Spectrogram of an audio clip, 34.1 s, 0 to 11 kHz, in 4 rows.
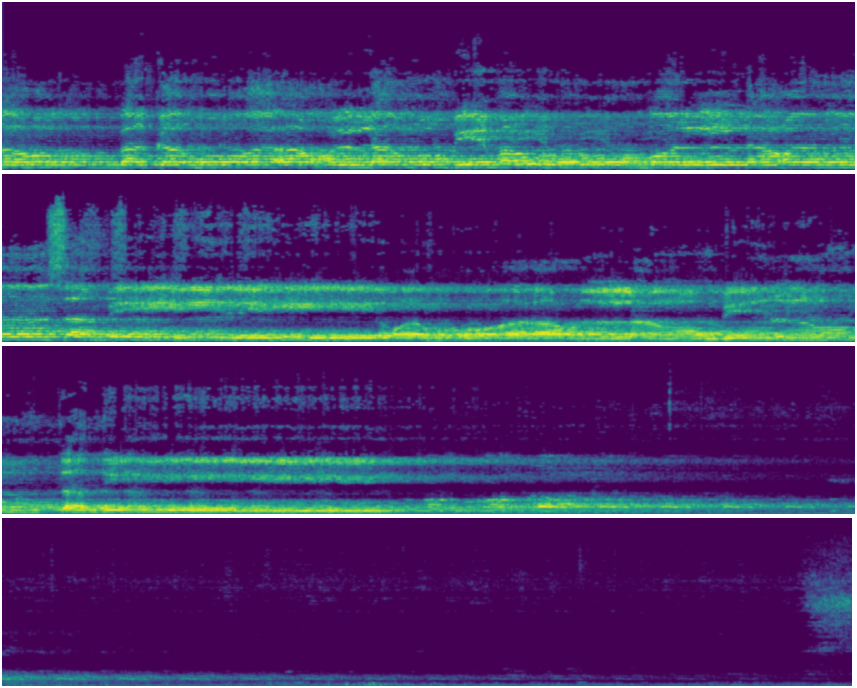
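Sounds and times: man chanting melodically: 0.0s - 30.0s.

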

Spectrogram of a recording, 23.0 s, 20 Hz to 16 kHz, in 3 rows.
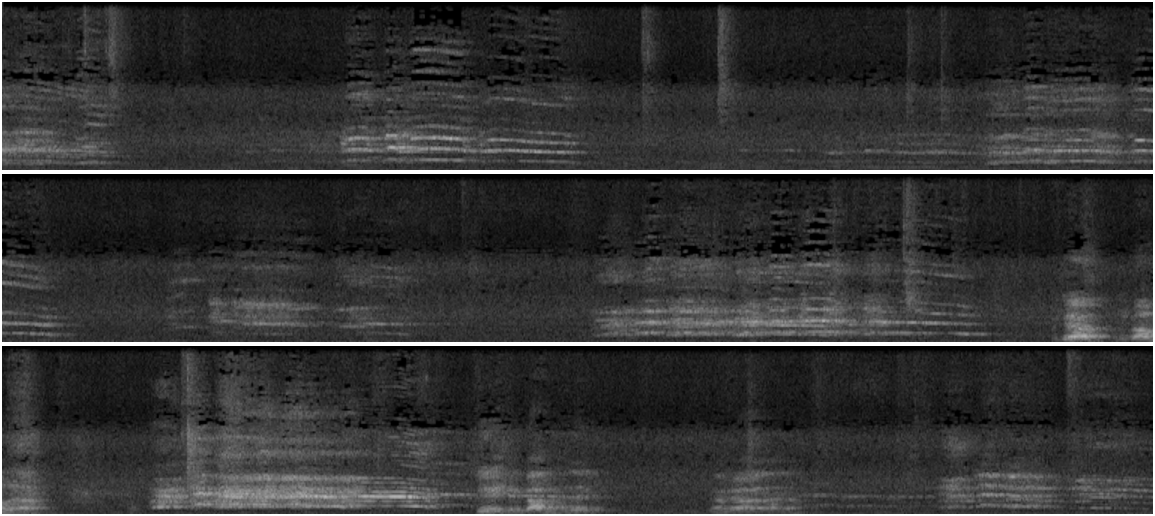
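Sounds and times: roosters crowing: 0.0s - 23.0s.

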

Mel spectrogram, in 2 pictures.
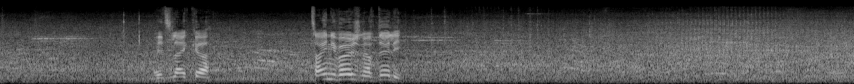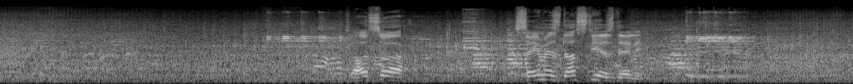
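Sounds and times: city street traffic: 0.0s - 17.0s.

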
